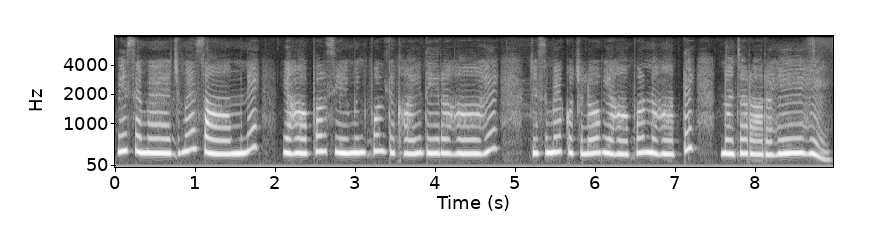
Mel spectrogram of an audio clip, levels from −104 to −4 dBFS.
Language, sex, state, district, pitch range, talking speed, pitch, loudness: Hindi, female, Rajasthan, Jaipur, 315-340 Hz, 145 wpm, 325 Hz, -12 LUFS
